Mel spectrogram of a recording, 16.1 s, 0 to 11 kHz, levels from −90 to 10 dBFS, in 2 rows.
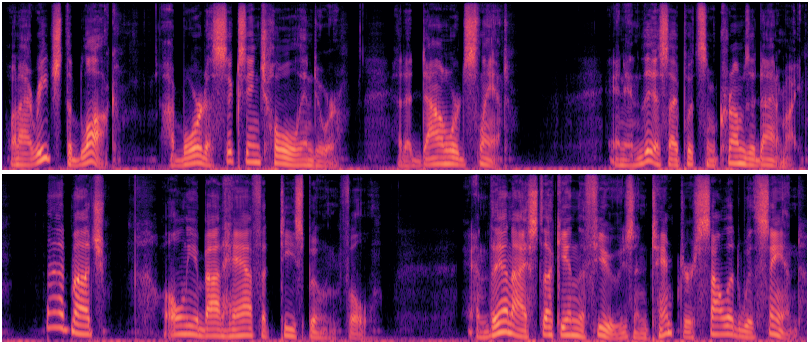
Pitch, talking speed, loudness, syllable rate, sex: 125 Hz, 165 wpm, -18 LUFS, 5.0 syllables/s, male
